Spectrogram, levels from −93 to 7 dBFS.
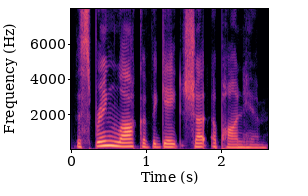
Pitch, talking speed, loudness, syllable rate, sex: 190 Hz, 205 wpm, -16 LUFS, 4.1 syllables/s, female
